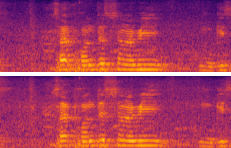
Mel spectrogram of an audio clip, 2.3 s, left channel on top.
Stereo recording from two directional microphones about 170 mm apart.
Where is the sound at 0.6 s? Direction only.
25° left (ahead or behind).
